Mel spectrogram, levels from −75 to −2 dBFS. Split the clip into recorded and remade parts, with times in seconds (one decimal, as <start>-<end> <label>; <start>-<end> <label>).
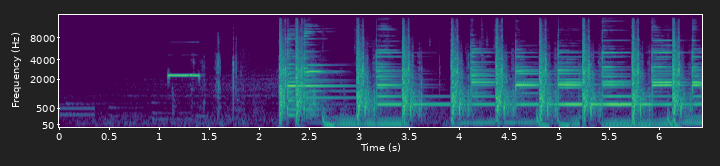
0.0-6.4 recorded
